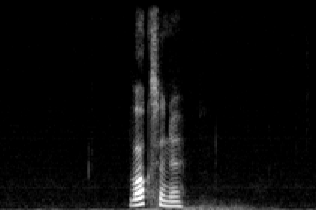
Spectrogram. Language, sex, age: Danish, female, 25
